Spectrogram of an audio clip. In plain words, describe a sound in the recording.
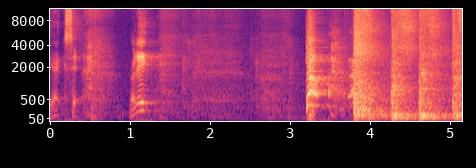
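Punches thud against a padded shield.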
